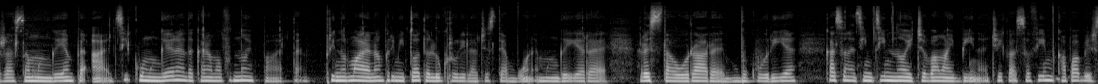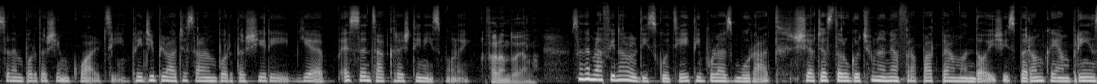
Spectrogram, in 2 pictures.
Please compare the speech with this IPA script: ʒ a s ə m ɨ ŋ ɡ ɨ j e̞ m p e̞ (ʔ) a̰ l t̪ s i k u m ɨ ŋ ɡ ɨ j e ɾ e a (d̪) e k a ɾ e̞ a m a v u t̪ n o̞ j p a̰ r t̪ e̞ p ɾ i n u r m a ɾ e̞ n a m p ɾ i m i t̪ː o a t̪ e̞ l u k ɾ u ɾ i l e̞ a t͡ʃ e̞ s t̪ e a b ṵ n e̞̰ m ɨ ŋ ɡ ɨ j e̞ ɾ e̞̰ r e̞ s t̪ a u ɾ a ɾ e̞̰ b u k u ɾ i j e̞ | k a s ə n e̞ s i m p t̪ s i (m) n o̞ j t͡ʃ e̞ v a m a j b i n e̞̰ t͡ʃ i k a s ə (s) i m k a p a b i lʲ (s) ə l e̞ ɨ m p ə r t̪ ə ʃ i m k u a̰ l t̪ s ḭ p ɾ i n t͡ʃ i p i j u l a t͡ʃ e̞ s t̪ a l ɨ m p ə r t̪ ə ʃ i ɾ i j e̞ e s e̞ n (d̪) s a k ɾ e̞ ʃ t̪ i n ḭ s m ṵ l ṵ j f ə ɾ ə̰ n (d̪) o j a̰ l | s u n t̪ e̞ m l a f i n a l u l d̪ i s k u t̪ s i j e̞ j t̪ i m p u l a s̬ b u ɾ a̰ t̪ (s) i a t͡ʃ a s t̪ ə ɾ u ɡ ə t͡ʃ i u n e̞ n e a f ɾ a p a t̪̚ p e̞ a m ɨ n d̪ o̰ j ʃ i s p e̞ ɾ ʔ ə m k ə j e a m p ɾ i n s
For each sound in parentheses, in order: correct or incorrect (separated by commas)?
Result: correct, correct, correct, incorrect, correct, incorrect, correct, incorrect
